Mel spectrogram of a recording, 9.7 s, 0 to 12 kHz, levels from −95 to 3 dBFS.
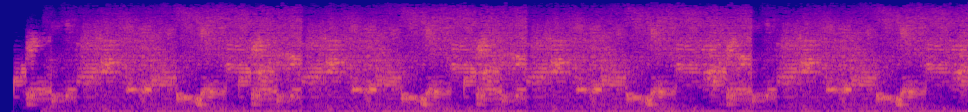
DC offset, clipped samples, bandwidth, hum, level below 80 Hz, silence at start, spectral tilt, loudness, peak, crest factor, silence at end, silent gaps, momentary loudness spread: under 0.1%; under 0.1%; 11.5 kHz; none; -58 dBFS; 0.15 s; -1 dB/octave; -35 LUFS; -18 dBFS; 18 dB; 0 s; none; 6 LU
